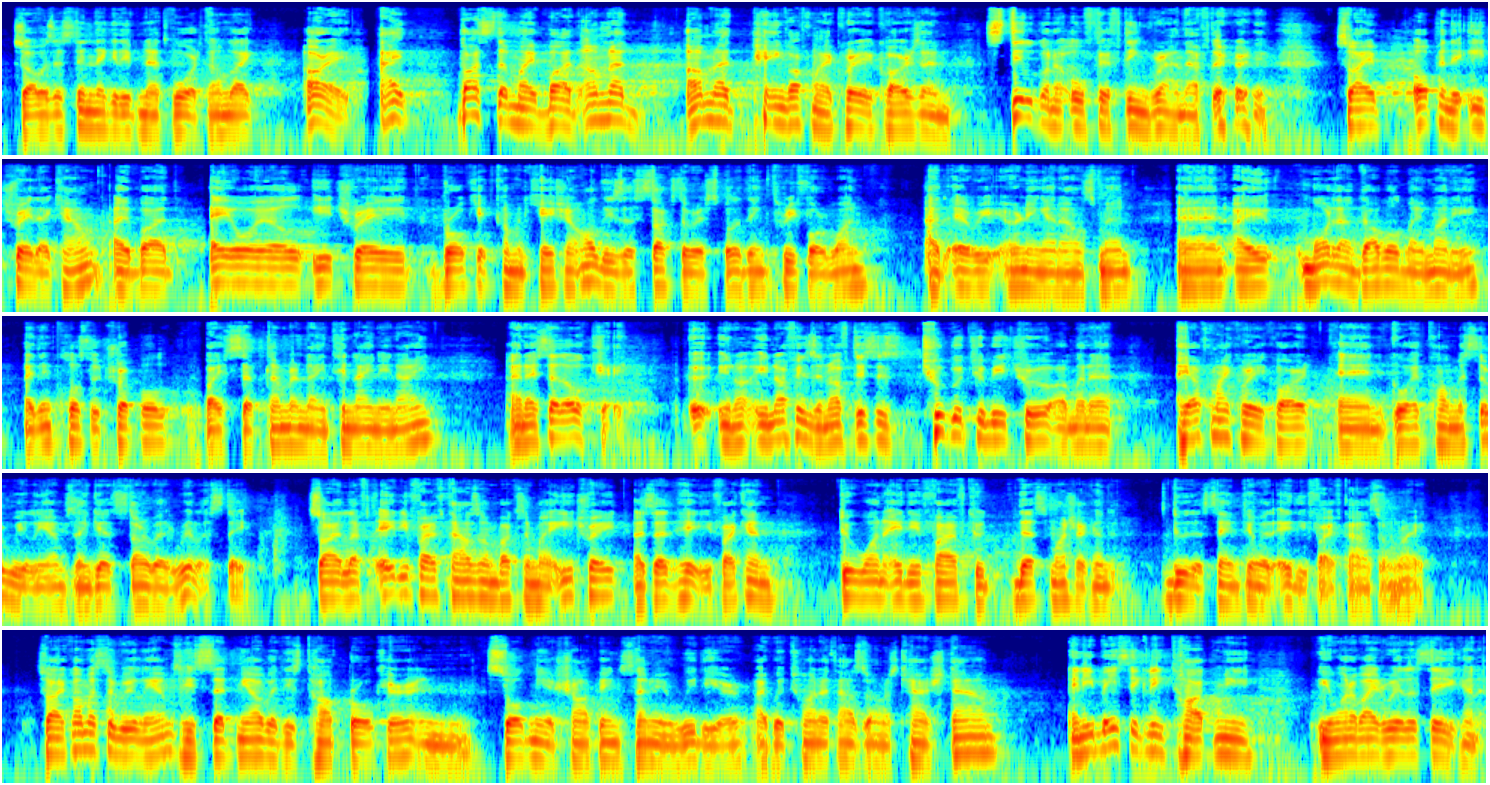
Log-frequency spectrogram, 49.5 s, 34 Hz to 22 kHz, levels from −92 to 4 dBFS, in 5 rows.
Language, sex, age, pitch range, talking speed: English, male, 30-49, 95-115 Hz, 210 wpm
